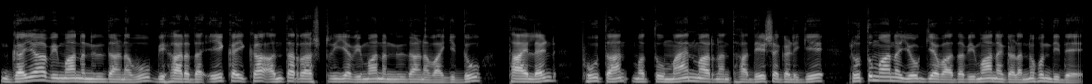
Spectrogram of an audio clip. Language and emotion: Kannada, neutral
